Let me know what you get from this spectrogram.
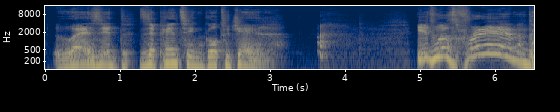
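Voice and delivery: slow comic French, soaring on the punchline; hammed-up French with drawn-out finish; French accent. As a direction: tell the joke like a Frenchman. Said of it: "okay, French".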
